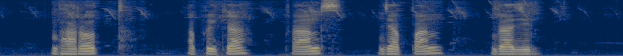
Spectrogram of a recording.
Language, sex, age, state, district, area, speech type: Santali, male, 30-45, West Bengal, Malda, rural, spontaneous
